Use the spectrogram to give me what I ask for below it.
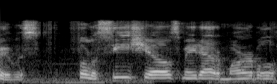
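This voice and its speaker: With an American accent, a man talks while noticeable background noise carries on. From northeast Oregon. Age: 70s. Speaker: bigfoot witness. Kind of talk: interview, personal story.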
